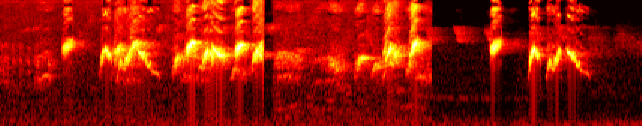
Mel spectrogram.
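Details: Female red-whiskered bulbul song used to stir males: lively warbling phrases of rapid rising-and-falling whistles repeated in several bursts, with brief pauses and a closing short trill.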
